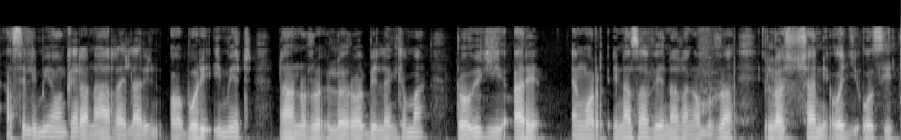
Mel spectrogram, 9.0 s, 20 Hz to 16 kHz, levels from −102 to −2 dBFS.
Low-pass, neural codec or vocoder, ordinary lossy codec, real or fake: 7.2 kHz; codec, 16 kHz, 8 kbps, FreqCodec, larger model; none; fake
